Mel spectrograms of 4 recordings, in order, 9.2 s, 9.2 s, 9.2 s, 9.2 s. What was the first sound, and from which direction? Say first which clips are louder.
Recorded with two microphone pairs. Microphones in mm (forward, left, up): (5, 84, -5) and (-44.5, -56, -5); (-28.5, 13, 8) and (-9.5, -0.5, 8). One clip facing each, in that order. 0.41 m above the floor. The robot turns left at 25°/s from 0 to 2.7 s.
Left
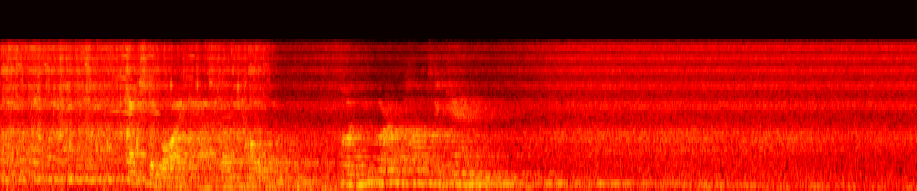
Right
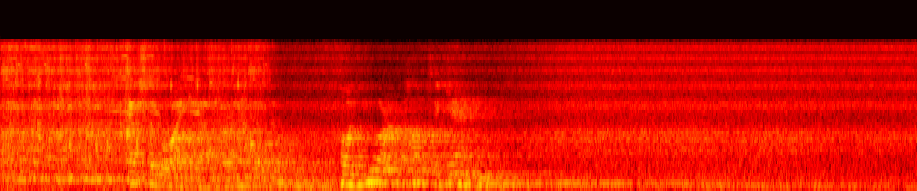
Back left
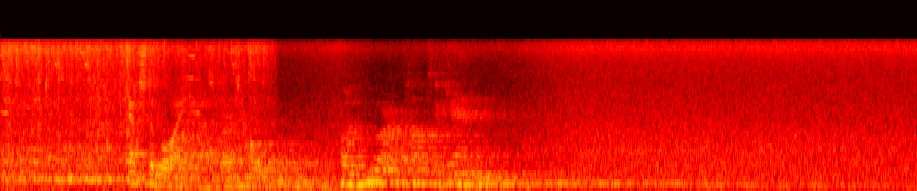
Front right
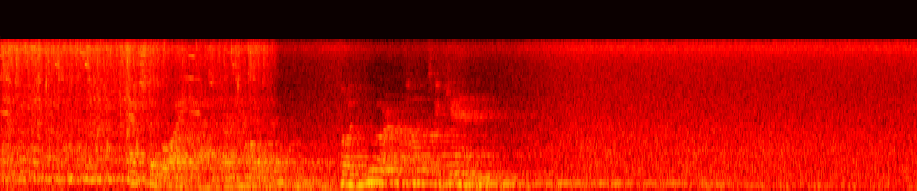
A man speaking: left 3 dB, back left 2 dB; 110° left.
